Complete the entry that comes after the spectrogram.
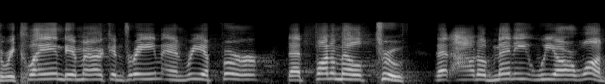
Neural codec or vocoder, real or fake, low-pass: codec, 16 kHz, about 1 kbps, DyCAST, with the encoder's durations; fake; 7.2 kHz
